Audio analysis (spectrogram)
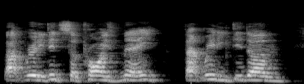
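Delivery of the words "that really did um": ordinary talk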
